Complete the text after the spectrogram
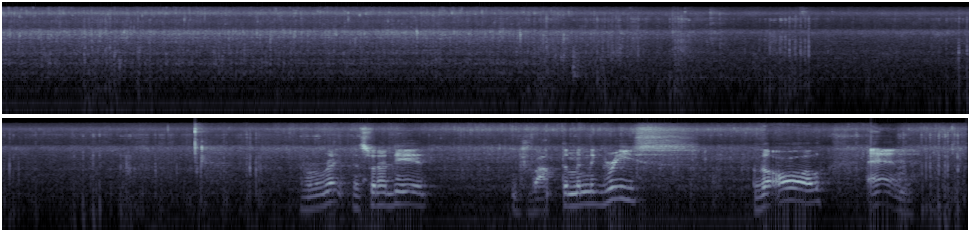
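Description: Oil bubbles and sizzles steadily in a pot.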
